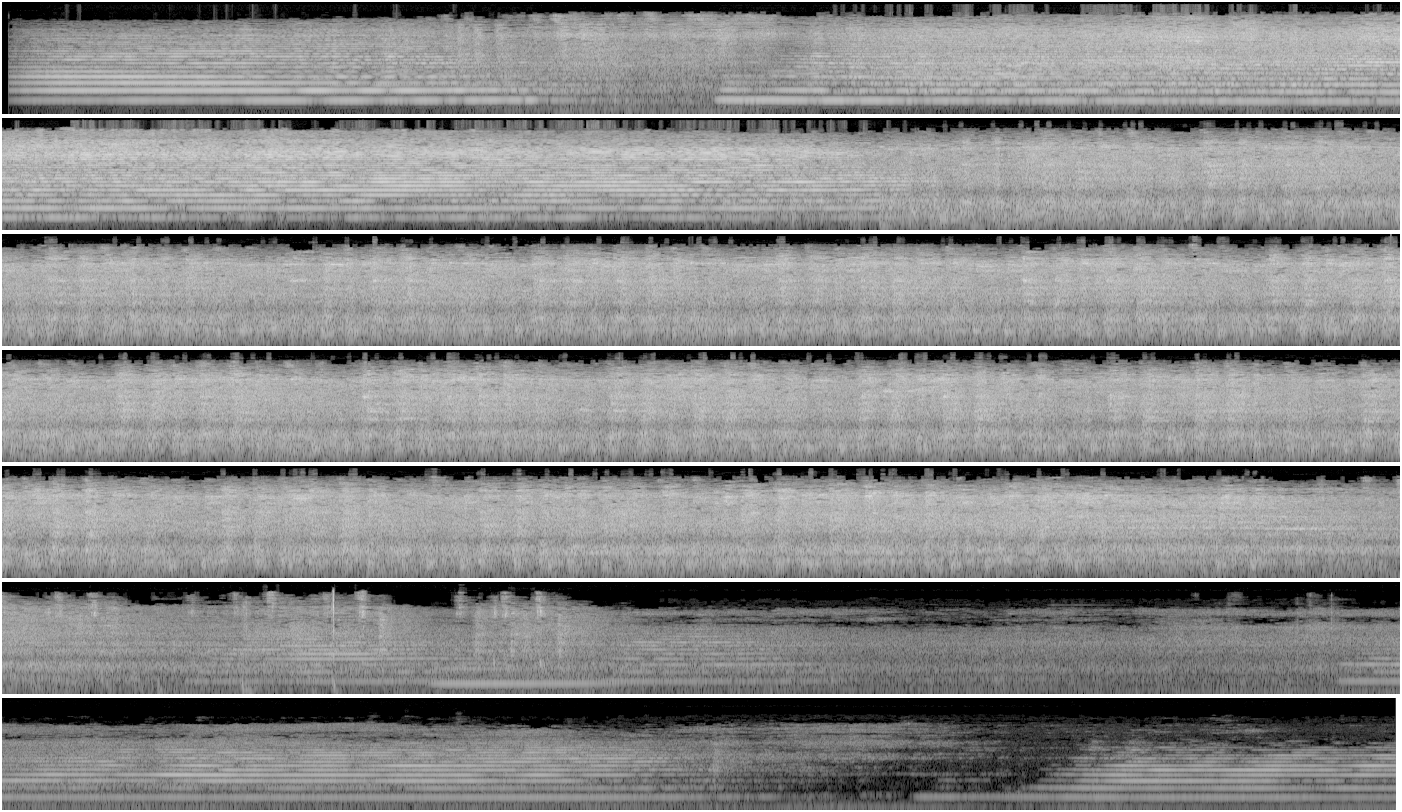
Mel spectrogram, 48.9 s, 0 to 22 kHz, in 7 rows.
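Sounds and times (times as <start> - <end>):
locomotive horn blasts: 0.0 - 11.7, 35.9 - 39.2, 41.6 - 48.9
train wheels clattering on rails: 1.5 - 6.0, 10.4 - 38.1.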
